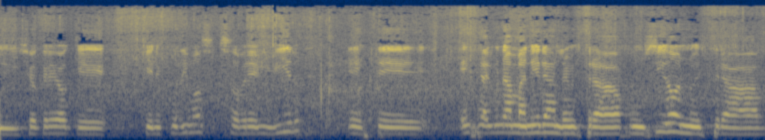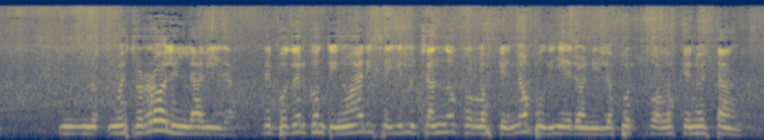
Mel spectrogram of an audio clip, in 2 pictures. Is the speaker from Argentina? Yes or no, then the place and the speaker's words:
no; Uruguay; Si alguno no sabe, yo soy uruguaya.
